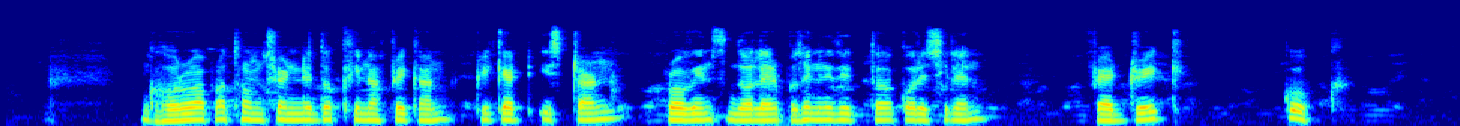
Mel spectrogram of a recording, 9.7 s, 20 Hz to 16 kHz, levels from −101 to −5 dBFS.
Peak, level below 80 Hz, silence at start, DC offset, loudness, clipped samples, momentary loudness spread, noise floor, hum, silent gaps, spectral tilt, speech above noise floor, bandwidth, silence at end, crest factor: -22 dBFS; -78 dBFS; 0.95 s; under 0.1%; -42 LUFS; under 0.1%; 9 LU; -87 dBFS; none; none; -6 dB/octave; 46 dB; 7.6 kHz; 0.8 s; 20 dB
